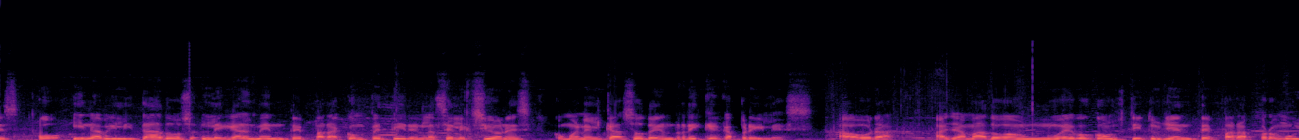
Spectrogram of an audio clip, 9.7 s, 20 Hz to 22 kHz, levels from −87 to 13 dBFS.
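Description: At 1.42 s and again at 7.74 s, a sharp snap sits on top of the sound, each peaking around -25 dBFS. This electrical switching spike was likely picked up from a nearby switch or motor arcing. Unlike a dropout or glitch, the underlying sound continues uninterrupted beneath it.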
